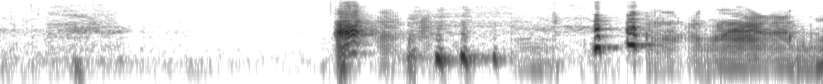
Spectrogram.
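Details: A Staffordshire Bull Terrier gives short grumbling yips and whines in quick bursts while playing and having his belly rubbed.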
